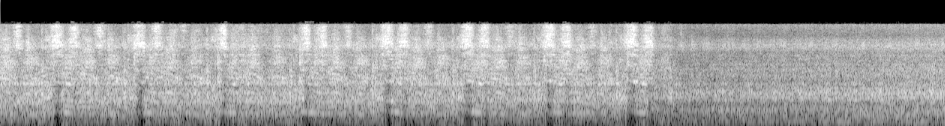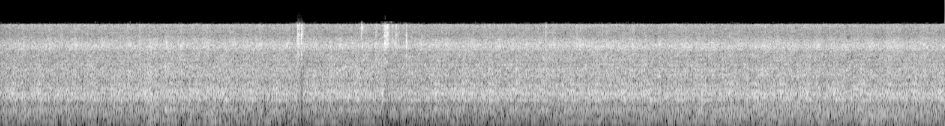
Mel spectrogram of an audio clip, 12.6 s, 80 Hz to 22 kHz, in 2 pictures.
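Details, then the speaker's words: 1966 Austin London taxi diesel (CAV fuel pump and filter), first start in years: cranking gives a rough, regular tapping about three beats a second that changes as it catches; owner suspects an intake valve, unconfirmed. "is i think we got a maybe a intake valve or something right i can hear it"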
